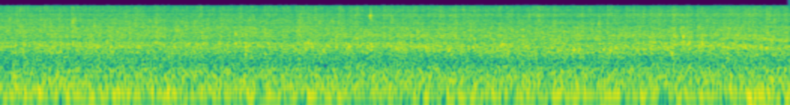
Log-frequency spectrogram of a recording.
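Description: Steady splashing of a large public fountain's falling water, with a low rumble underneath.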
